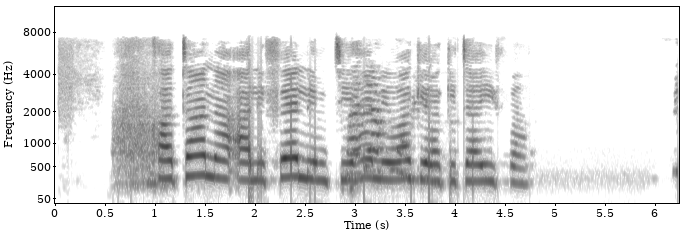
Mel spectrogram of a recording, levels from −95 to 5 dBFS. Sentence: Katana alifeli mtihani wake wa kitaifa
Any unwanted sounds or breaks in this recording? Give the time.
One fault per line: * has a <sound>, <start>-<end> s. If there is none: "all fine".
all fine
